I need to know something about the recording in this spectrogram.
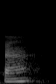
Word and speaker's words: pain: Donnez-nous aujourd'hui notre pain de chaque jour. So again, open O in notre and the same nasal vowel in pain.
